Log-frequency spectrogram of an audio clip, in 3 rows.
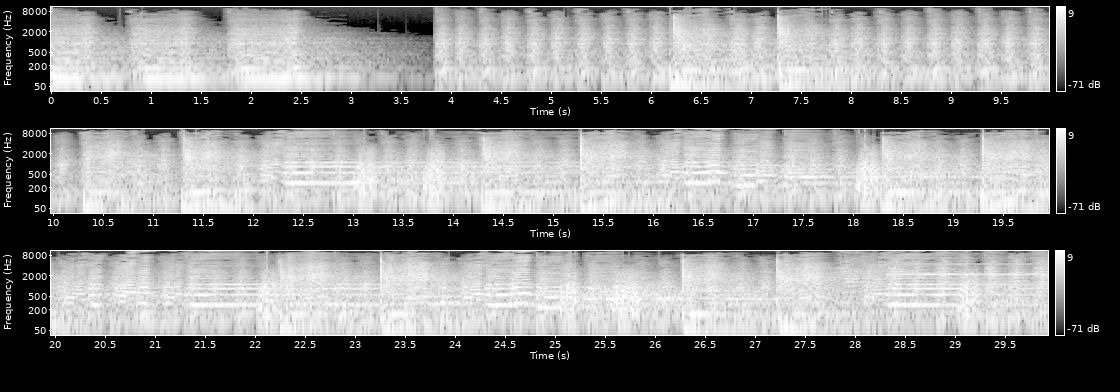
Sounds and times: Music: 0:00.0 - 0:29.9.

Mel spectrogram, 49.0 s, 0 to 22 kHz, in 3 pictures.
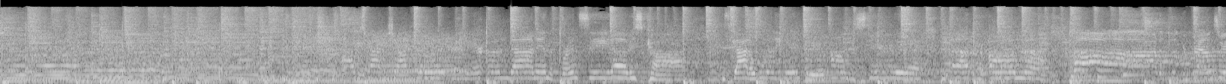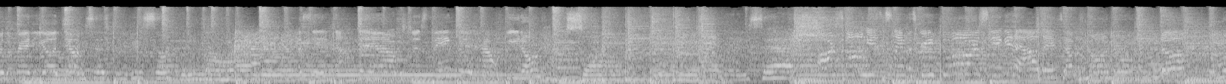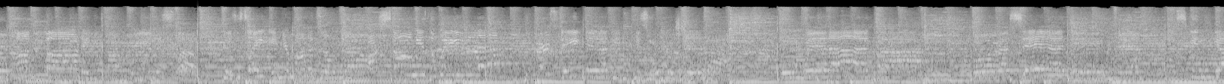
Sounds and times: Music: 0:00.0 - 0:49.0.

